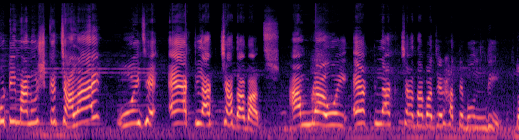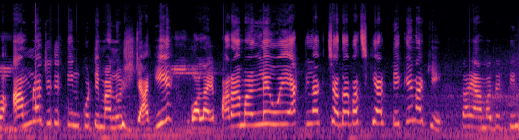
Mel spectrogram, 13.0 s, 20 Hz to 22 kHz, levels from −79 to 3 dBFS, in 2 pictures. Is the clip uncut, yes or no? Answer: yes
